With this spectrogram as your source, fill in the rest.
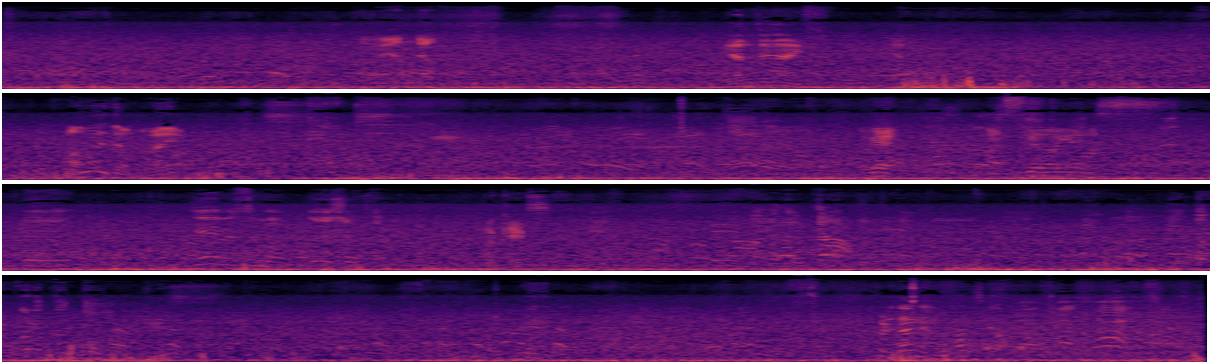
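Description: Wind rumbles across an open outdoor field.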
